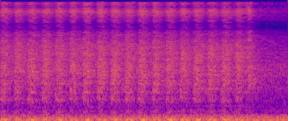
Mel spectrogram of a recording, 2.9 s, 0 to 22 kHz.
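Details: 1997 Nissan 200SX (B14) sat about 10 years, cranked after reseating battery terminals; even starter cranking at about three and a half beats a second, engine never catches; no fuel delivery from a dead pump.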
